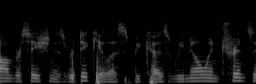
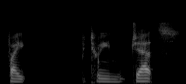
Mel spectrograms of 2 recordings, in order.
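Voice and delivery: ordinary delivery

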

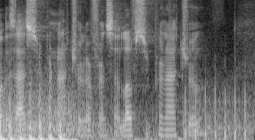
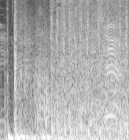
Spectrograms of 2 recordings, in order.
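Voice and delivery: excited shout; 10 semitones higher, 13 dB louder than usual. Real, not acted. Spotting enemy in hide-and-seek game.

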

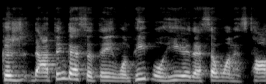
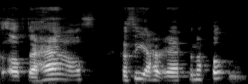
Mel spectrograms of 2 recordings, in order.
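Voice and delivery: ordinary delivery

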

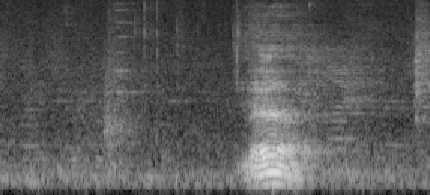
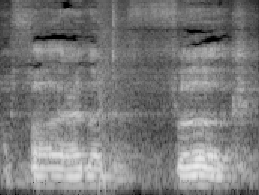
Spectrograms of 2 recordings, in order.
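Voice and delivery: mock seductive; 4 semitones lower than usual. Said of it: "I'm like".

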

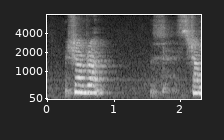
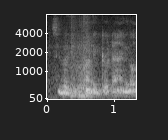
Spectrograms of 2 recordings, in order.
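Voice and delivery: whispering; 7 semitones higher, 8 dB quieter, faster than usual. Real, not acted. Fiddling with the camera.

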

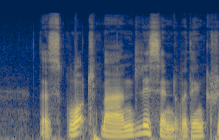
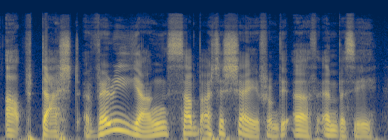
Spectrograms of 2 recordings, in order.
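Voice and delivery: ordinary delivery, nothing marked

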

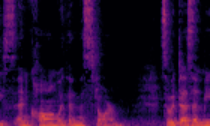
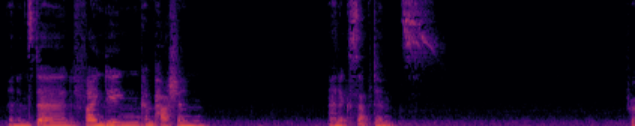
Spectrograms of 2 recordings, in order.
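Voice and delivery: guided meditation; 4 dB quieter than usual. Acted. Leading listeners into breath and body awareness, calm meditation voice. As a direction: guide them gently, letting phrases stretch and settle.

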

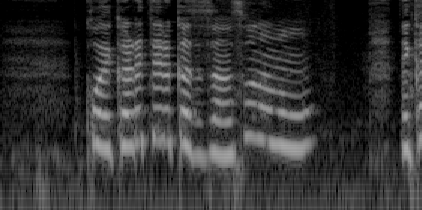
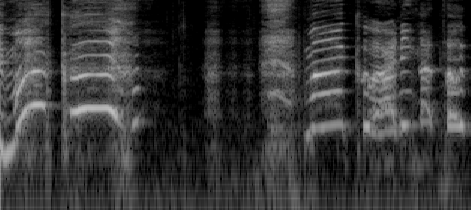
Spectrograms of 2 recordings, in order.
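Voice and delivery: much higher, louder delighted cry; excited shout; 10 semitones higher, 6 dB louder, much slower than usual. Real, not acted. Spotting fan Mark in the chat, delighted shout. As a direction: call his name out in sheer delight.

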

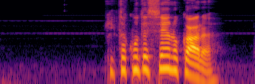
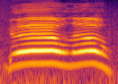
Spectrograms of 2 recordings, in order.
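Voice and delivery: loud, higher cry of refusal; panicked shout; 4 semitones higher, 11 dB louder, much slower than usual. Real, not acted. Player with danger coming at him, panicked shout. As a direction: yell it as danger closes in.

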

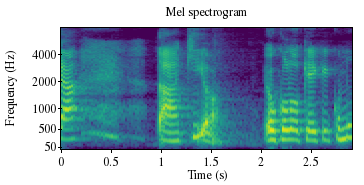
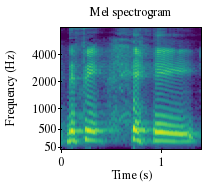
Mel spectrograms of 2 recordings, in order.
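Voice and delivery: drawn out; 2 semitones lower, slower than usual. Shown as a demonstration. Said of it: "Tem até uma risadinha".

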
